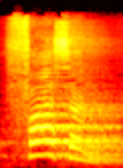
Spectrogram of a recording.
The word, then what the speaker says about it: fasten: दूसरा जो पैटर्न है STEN, जब ये STE साइलेंट होता है. ठीक है. Like fasten, FASTEN, hasten.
